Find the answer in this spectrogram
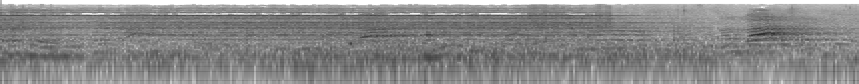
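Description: A steady, high-pitched electronic ringing tone of several pitches at once, cutting off suddenly about five and a half seconds in, with children's voices over it.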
